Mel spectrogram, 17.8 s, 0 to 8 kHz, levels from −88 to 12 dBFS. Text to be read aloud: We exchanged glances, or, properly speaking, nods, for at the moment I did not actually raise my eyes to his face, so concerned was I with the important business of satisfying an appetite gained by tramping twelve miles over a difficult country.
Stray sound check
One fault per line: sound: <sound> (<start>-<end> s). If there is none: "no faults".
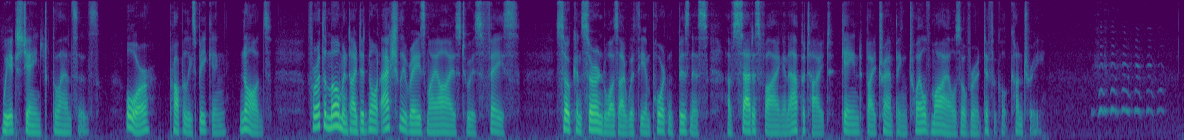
sound: laugh (16.4-17.5 s)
